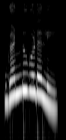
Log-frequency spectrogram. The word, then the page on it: ಗಂಡುಕೊಡಲಿ: gaṇḍu koḍali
